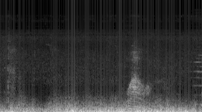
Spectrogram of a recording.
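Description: Wind buffeting the microphone: a steady low rumble, with one short voice-like sound a little under three seconds in.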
